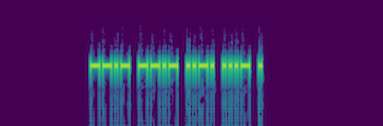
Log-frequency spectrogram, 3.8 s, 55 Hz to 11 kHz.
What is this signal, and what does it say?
Morse code, heard as a keyed tone, about 39 wpm, 690 Hz. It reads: QQFVE
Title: Code Groups - 5 Letter:Numbers - 40wpm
